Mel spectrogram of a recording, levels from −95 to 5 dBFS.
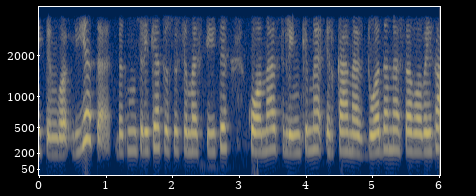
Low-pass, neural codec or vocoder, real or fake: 3.6 kHz; none; real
